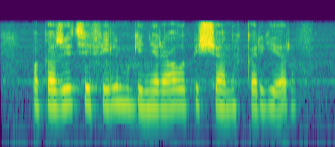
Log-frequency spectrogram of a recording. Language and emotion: Russian, neutral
